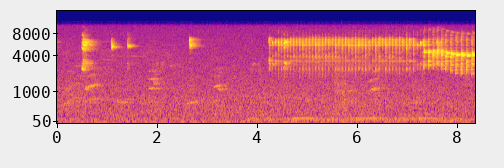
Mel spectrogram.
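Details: Lovebird giving its long 'ngekek' chatter, used as a lure to get other lovebirds singing: a few scattered sharp high chirps, then a fast buzzy run of repeated high notes that rises in intensity near the end.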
